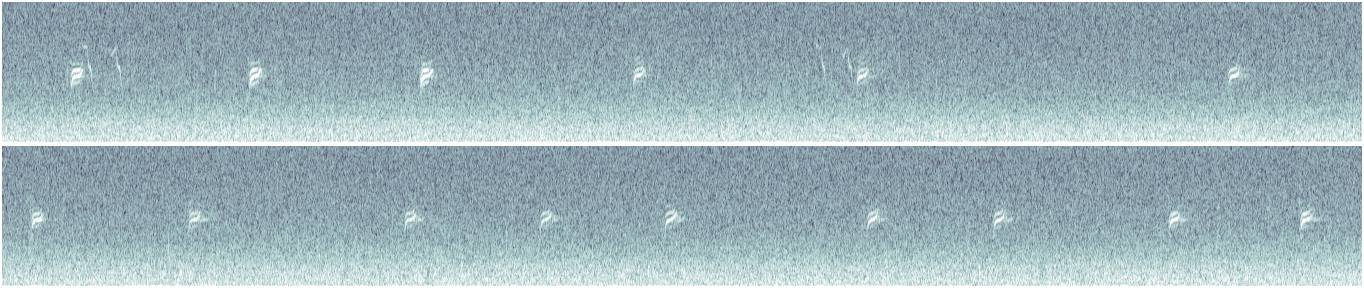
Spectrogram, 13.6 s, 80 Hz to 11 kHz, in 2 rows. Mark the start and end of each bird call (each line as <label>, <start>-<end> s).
White-crowned Sparrow (Zonotrichia leucophrys), 0.2-0.5 s
American Pipit (Anthus rubescens), 0.4-0.7 s
White-crowned Sparrow (Zonotrichia leucophrys), 1.1-1.4 s
White-crowned Sparrow (Zonotrichia leucophrys), 2.0-4.5 s
White-crowned Sparrow (Zonotrichia leucophrys), 6.1-13.6 s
